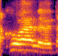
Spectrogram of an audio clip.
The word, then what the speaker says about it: Coelho: There we go, Coelho, that's it.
